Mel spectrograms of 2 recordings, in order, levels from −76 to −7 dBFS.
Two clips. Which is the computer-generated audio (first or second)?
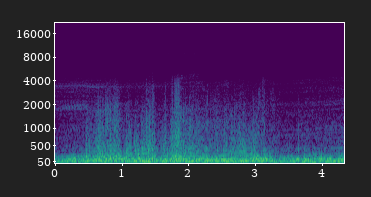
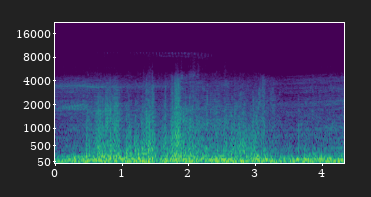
second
